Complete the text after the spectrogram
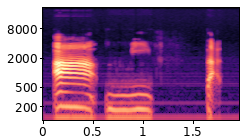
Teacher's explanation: hacemos la mayor fuerza de voz aquí en la última sílaba, que es tad. Esta se conoce como la sílaba tónica y estas dos de acá, que se pronuncian con menor intensidad de voz, se conocen como átonas.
